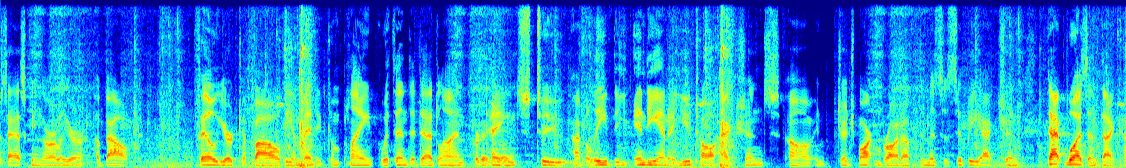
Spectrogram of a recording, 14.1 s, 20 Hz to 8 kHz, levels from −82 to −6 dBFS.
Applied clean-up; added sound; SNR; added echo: none; Slam; 11 dB; none.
